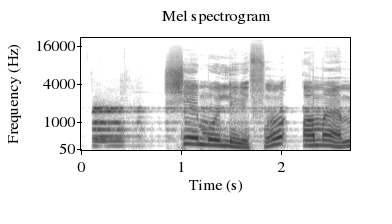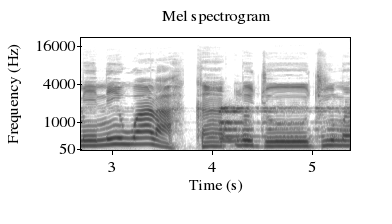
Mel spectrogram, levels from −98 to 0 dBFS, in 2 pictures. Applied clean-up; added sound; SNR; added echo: neural mask model RNNoise.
